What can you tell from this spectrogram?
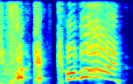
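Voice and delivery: high-pitched exasperated yell; exasperated outburst. Acted. Fed-up customer snapping at the drive-thru worker, high exasperated yell. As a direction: blow up in mock frustration, voice shooting up.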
